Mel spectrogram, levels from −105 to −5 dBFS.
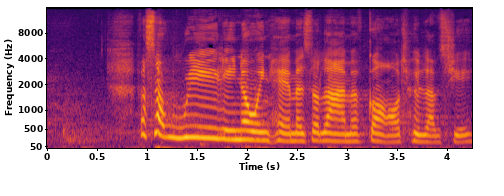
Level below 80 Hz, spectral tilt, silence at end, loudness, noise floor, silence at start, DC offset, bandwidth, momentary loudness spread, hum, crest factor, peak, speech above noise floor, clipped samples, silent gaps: -62 dBFS; -3 dB/octave; 0 s; -23 LUFS; -49 dBFS; 0.15 s; under 0.1%; 16 kHz; 9 LU; none; 18 dB; -6 dBFS; 25 dB; under 0.1%; none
